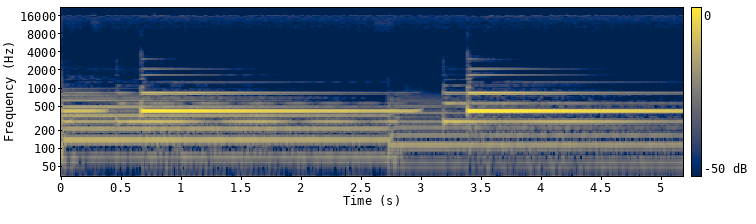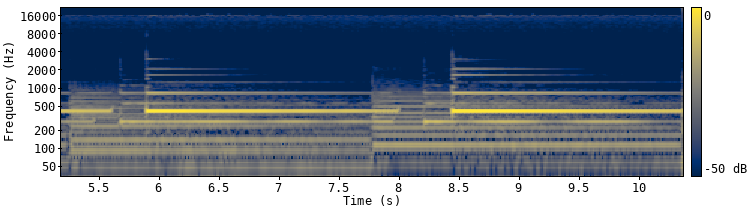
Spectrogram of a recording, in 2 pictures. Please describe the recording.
There is a fluttering neon sign outside.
